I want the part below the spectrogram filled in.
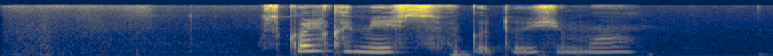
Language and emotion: Russian, sad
